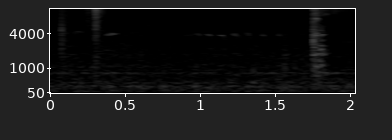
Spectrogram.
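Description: Faint clicks and taps from hands handling a card shadow-box frame on a cutting mat: two light clicks in the first half second and a sharper tap near the end.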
